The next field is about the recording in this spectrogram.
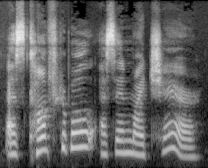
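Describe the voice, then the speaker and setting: A woman reading a storybook as a gentle, polite young girl, frail and earnest. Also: fairly high pitch, sing-song, moderate pace, no echo, pitched above the performer's own voice. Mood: delighted.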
